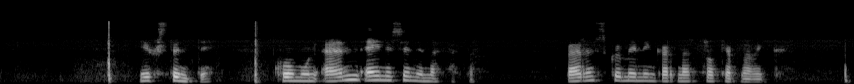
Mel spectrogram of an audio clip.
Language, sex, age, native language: Icelandic, female, 50-59, Icelandic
